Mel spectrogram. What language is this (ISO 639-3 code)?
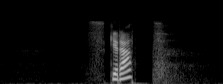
swe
